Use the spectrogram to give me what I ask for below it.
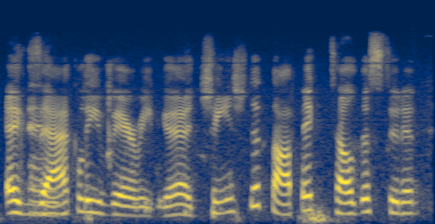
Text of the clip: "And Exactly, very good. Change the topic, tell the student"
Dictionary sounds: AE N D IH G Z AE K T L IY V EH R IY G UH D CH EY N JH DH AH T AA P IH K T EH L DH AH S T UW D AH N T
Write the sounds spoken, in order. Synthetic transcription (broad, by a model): IH G Z AE K T L IY V EH R IY G UH D CH EY N JH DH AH T AA P IH K T EH L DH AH S T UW D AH N T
